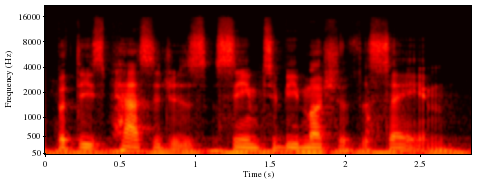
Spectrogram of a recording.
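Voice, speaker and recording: Against clear background noise, a man uses a put-on character voice at a moderate pace. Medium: read story.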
